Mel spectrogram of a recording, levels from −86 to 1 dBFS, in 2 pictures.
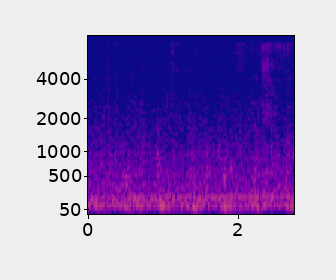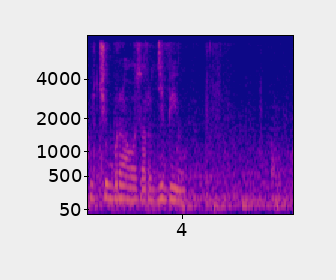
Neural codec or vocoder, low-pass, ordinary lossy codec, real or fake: none; 7.2 kHz; MP3, 48 kbps; real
